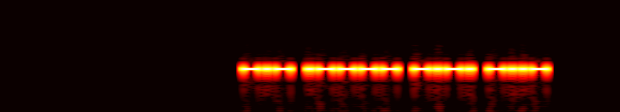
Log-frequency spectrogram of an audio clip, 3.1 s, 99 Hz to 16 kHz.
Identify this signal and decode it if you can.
Morse code, heard as a keyed tone, about 41 wpm, 700 Hz. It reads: K1CX
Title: K1USN SST QSO Practice - 45wpm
